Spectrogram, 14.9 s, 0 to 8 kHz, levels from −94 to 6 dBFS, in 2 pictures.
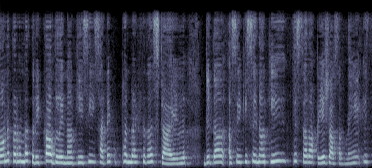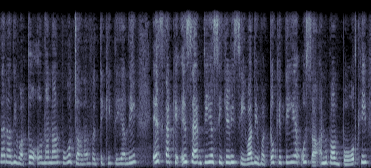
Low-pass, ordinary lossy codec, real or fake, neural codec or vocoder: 7.2 kHz; none; fake; codec, 16 kHz, 1.1 kbps, Voila-Tokenizer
